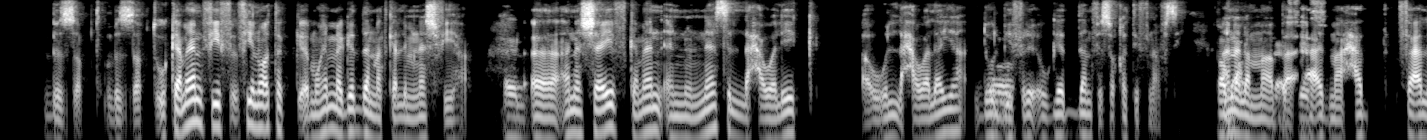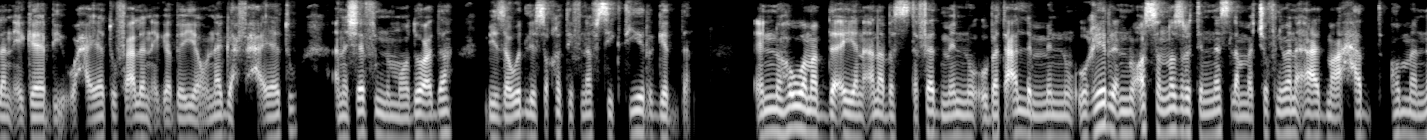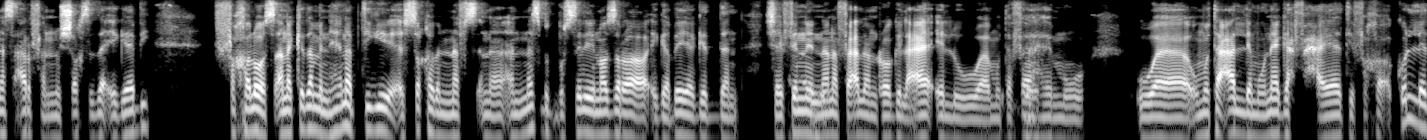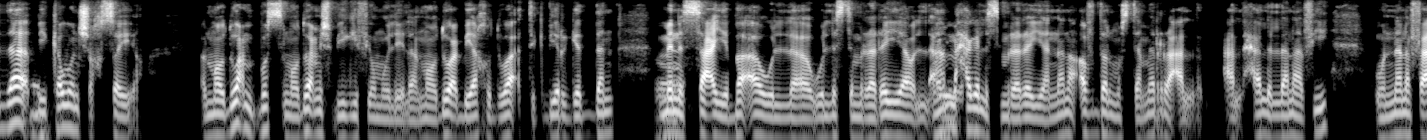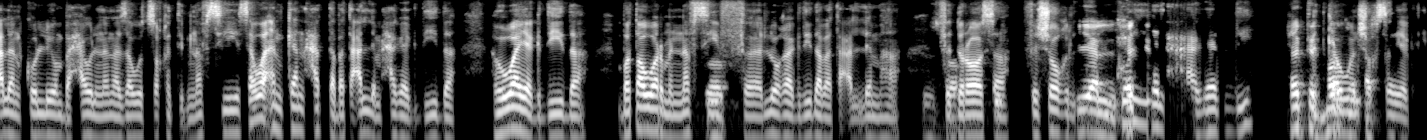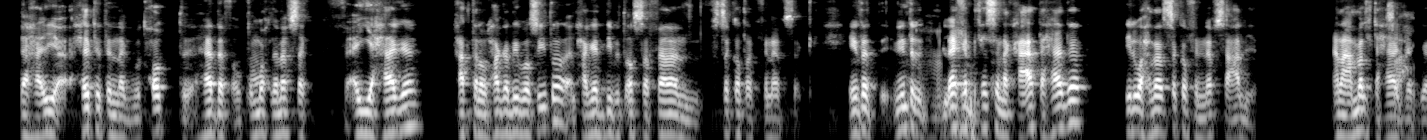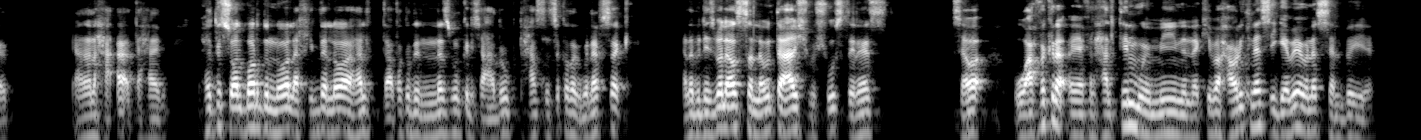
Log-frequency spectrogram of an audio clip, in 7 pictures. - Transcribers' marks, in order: tapping; other noise
- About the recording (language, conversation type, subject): Arabic, unstructured, إيه الطرق اللي بتساعدك تزود ثقتك بنفسك؟
- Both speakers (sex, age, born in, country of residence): male, 20-24, Egypt, Egypt; male, 25-29, United Arab Emirates, Egypt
